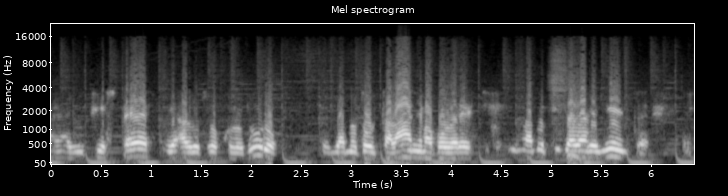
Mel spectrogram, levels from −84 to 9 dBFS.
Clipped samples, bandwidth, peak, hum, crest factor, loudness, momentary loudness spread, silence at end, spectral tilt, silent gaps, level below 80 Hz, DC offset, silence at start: 0.2%; 15 kHz; 0 dBFS; none; 8 dB; -9 LUFS; 11 LU; 0 s; -5.5 dB/octave; none; -34 dBFS; under 0.1%; 0 s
